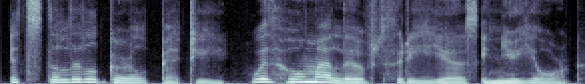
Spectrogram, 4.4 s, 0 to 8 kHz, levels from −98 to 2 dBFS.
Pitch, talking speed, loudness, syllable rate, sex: 180 Hz, 190 wpm, -17 LUFS, 4.3 syllables/s, female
